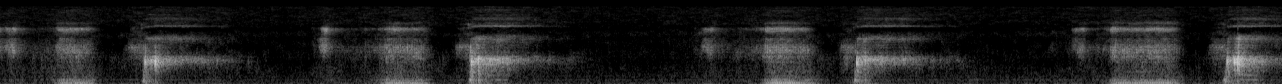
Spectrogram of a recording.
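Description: Slow breathing with soft snoring on breathing in and airy breaths out, about 16 cycles a minute.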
